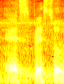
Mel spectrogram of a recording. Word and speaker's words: espresso: So espresso, tak ada X. So itu salah satu ya. Untuk korang tahu menu dia, dia tak ada X.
